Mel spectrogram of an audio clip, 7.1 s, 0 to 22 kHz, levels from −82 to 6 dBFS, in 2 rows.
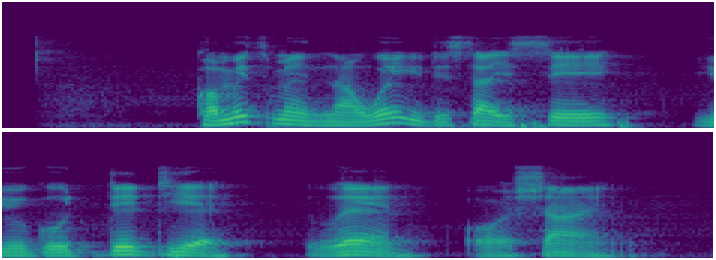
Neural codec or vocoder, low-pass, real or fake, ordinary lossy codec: none; 7.2 kHz; real; AAC, 96 kbps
